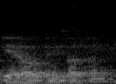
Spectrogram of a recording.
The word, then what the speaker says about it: Piero Penizzotto: Yeah, I mean, there's like, I guess everyone has their own way of saying it, but my mom's like Piero Penizzotto.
